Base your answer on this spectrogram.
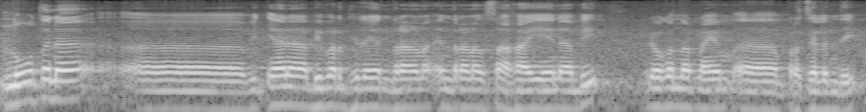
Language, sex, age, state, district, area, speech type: Sanskrit, male, 45-60, Kerala, Kottayam, rural, spontaneous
